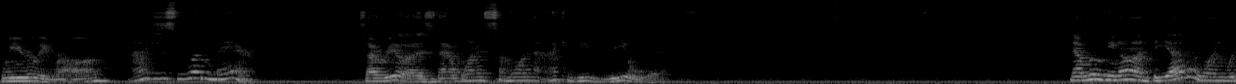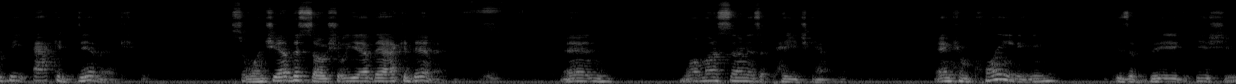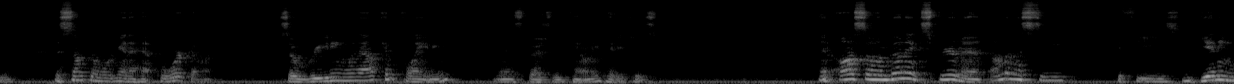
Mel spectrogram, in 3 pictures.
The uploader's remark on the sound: (Apologies mic was weak).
